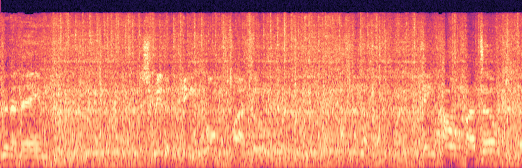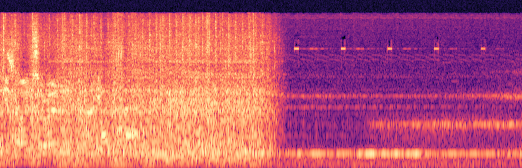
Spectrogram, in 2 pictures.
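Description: Steady engine and road noise inside a moving off-road expedition truck's cab, with the crew talking over it. About ten seconds in it cuts off suddenly to quiet electronic tones with faint, evenly spaced high pings.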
